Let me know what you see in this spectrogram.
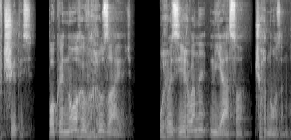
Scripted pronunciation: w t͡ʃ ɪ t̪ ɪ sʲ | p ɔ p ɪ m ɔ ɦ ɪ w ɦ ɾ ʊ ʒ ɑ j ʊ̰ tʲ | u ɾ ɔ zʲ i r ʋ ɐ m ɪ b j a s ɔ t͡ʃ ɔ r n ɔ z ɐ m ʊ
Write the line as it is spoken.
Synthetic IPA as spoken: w t͡ʃ ɪ t̪ ɪ sʲ | p ɔ k ɪ n ɔ ɦ ɪ w ɦ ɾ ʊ z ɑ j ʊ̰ tʲ | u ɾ ɔ zʲ i r ʋ ɐ n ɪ m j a s ɔ t͡ʃ ɔ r n ɔ z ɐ m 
